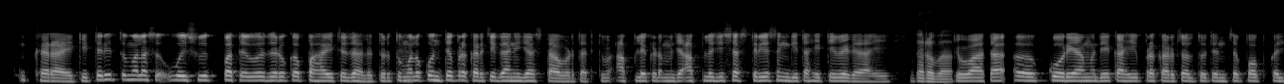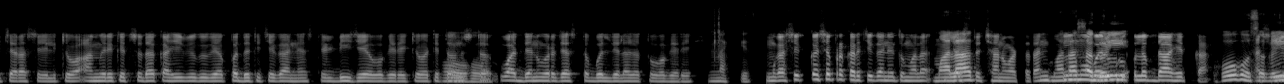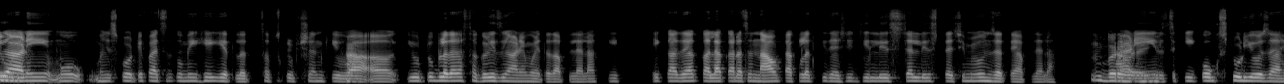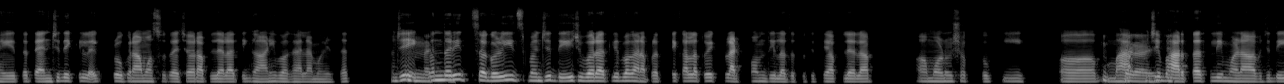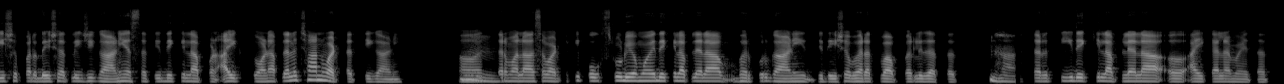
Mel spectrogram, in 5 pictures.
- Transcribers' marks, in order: in English: "पॉप कल्चर"; other background noise; in English: "सबस्क्रिप्शन"; tapping; in English: "लिस्टच्या लिस्ट"; in English: "प्रोग्राम"; in English: "प्लॅटफॉर्म"
- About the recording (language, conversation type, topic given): Marathi, podcast, मोबाईलमुळे संगीत शोधण्याचा अनुभव बदलला का?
